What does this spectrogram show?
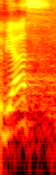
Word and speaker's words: ब्यास: में दिक्कत आएगी देखो नदी का नाम है व्यास लेकिन इसकी स्पेलिंग बी से स्टार्ट होती है आप ी से नहीं करोगे यह ब्यास लिखते हैं ज्यादातर ब्यास बी वाई S spelling बनेगी लेकिन बोलेंगे ब्यास यह इसके रूल कैसे बना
